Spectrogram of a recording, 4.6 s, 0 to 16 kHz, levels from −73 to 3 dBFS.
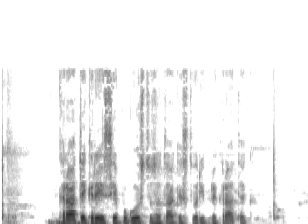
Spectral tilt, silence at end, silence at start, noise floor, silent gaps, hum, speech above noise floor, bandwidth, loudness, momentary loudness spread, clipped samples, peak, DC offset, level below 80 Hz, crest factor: -5.5 dB/octave; 0.45 s; 0.05 s; -49 dBFS; none; none; 30 dB; 11.5 kHz; -19 LUFS; 22 LU; under 0.1%; -2 dBFS; under 0.1%; -50 dBFS; 20 dB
